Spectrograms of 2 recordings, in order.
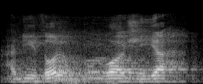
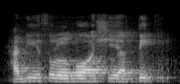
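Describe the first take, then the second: First: The phrase ends softly with an h sound. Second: The phrase ends with a full -ti syllable. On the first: The reader stops here in the usual way. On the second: The reader continues without stopping.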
